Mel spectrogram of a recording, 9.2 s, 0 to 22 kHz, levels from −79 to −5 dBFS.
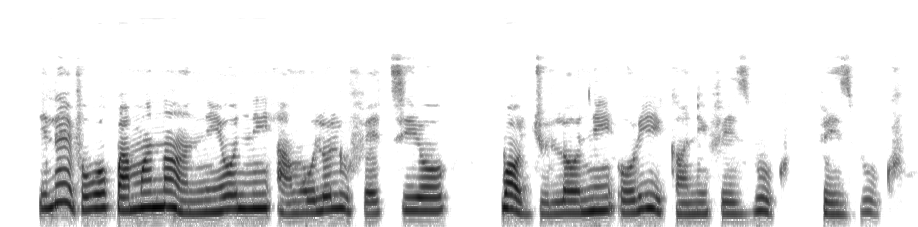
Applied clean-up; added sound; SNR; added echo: none; none; none; none.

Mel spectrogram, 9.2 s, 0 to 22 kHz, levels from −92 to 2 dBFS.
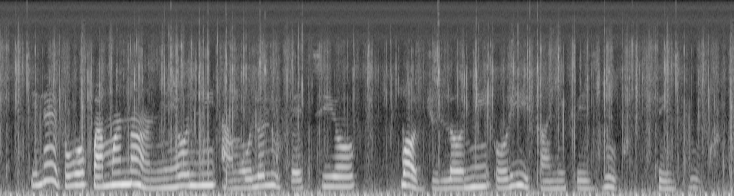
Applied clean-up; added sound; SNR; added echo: none; Crumpling, crinkling; 6 dB; none.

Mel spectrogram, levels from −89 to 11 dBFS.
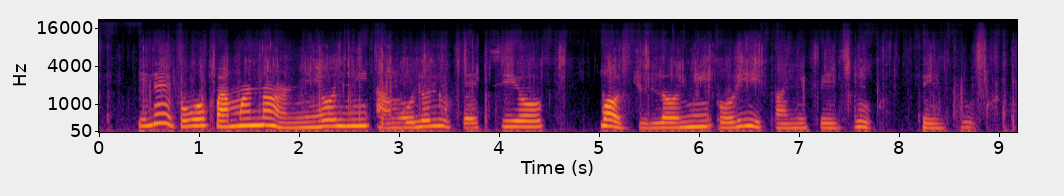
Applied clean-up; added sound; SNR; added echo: neural mask model RNNoise.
